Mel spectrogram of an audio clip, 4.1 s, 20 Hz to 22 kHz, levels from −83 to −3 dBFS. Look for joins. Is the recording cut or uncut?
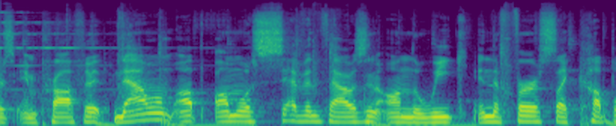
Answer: uncut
